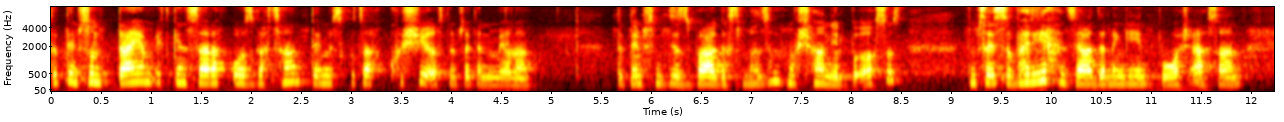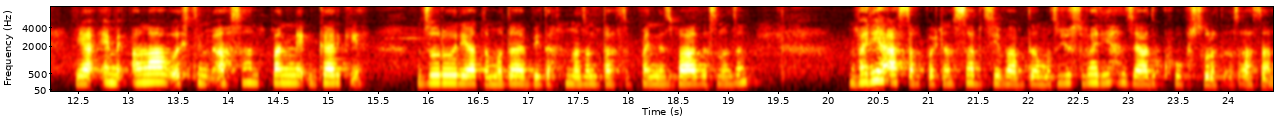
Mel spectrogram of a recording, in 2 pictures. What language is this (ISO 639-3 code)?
kas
